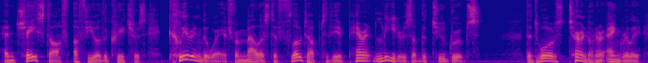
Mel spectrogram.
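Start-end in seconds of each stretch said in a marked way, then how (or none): none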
